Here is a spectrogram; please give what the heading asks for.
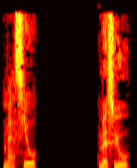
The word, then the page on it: Matthew: German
